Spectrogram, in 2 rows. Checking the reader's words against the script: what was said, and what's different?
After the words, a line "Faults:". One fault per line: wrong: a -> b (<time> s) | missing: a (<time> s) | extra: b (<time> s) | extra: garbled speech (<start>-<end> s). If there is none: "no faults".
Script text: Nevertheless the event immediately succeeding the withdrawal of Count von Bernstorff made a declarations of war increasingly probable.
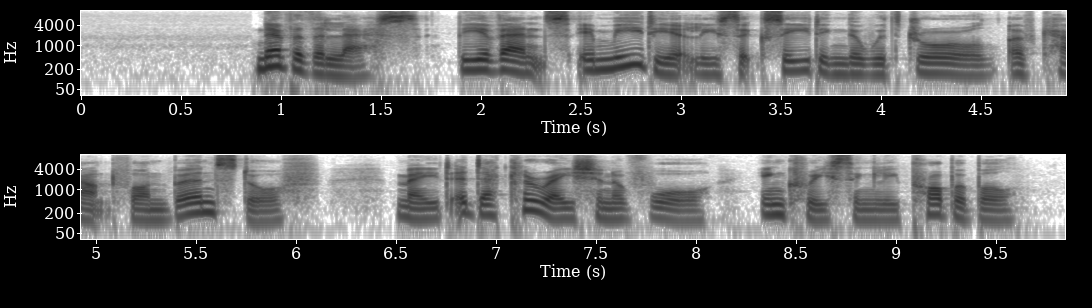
Nevertheless the events immediately succeeding the withdrawal of Count von Bernstorff made a declaration of war increasingly probable.
Faults:
wrong: event -> events (2.0 s)
wrong: declarations -> declaration (6.9 s)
